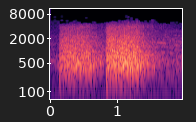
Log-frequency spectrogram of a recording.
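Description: Two rifle shots fire off the last cartridges, each a loud, sharp blast with a long rushing tail. The second comes under a second after the first.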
